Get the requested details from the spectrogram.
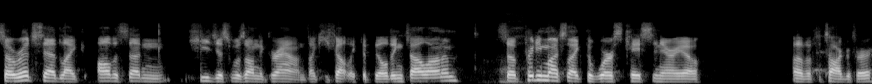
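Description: A normal speaking voice at a fairly quick pace, fairly even in intonation, with a dry, close sound and no echo. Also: man, fairly high pitch for a man. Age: 30s. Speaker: motocross photographer. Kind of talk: casual chat.

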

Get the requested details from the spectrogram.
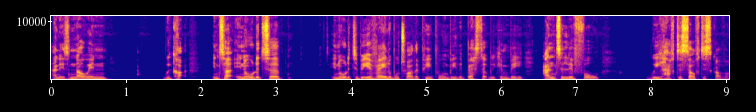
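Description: Talking very fast with long, frequent pauses, a man with a London accent uses a fairly high pitch and ordinary pitch variation in a dry, close recording with no echo. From East London. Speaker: singer-songwriter and actor. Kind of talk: casual chat. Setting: studio.

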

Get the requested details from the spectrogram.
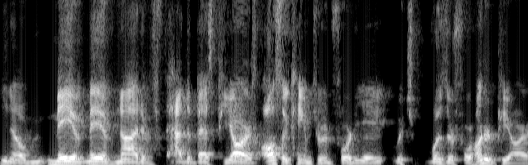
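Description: A man with an American accent has a plain, everyday voice. He speaks at a moderate pace with medium pitch and ordinary pitch variation. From Florida. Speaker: podcast co-host, professional runner. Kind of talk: casual chat.

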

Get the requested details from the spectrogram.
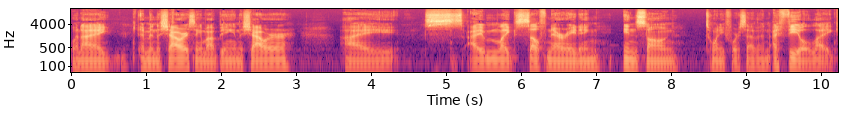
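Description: A man's very deep, low voice with an American accent, bright and sharp in tone, flat and monotone, at a fairly slow pace with long, frequent pauses. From Florida. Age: 30s. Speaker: improv performer. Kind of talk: casual chat.

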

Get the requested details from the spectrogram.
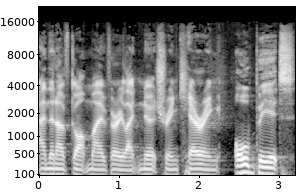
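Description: A man speaks at a moderate pace with an Australian accent and a very deep, low pitch. The recording is very clean, the background silent, and his intonation fairly even. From Perth, Western Australia. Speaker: podcaster. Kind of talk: casual chat.

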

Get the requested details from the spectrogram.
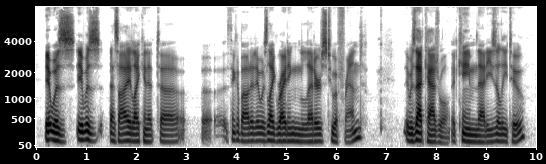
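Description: A normal speaking voice from a man with a Canadian accent, fairly low pitch, fairly even intonation, and a moderate pace, in a very clean recording with a silent background and a dry, close sound with no echo. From Winnipeg, Canada. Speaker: author and writing professor. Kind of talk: interview. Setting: studio.

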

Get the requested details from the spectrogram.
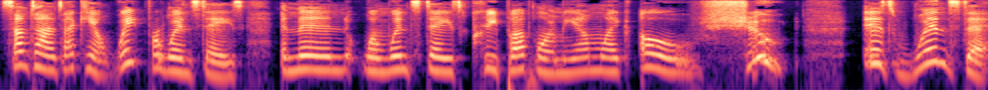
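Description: A woman with a fairly high voice speaks at a moderate pace, animated and with lively intonation. The recording is very clean, with a silent background. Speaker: motivational podcast host. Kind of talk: motivational monologue.

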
